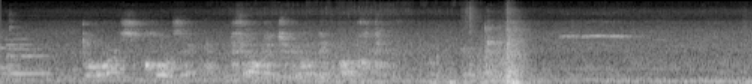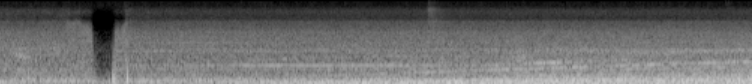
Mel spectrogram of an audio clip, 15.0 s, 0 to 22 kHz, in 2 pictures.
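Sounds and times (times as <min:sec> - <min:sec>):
train knock: 0:00.0 - 0:06.5
train rumbling: 0:00.0 - 0:15.0
traction motors whining: 0:01.8 - 0:15.0.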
